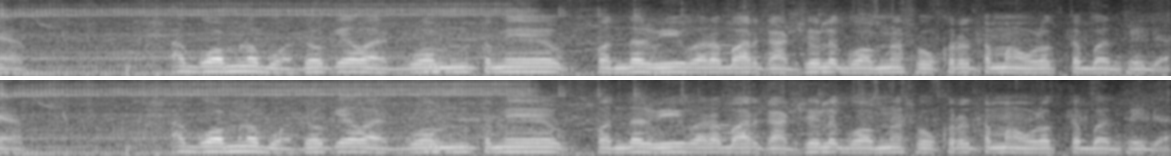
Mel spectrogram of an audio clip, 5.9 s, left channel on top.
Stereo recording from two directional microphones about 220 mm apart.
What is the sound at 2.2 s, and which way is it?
Speech, 50° right (ahead or behind).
